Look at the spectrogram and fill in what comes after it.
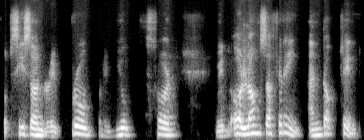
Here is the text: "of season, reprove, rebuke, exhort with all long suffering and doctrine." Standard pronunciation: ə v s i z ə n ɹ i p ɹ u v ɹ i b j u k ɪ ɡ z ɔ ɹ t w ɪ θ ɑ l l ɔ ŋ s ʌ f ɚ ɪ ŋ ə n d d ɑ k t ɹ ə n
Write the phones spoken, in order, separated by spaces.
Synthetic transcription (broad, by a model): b s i s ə n ɹ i p ɹ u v ɹ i b j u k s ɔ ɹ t w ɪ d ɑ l l ɔ ŋ s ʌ f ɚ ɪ ŋ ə n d d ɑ k t ɹ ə n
